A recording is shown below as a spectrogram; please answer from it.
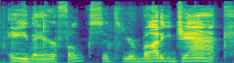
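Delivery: nasal put-on voice, all pushed through the nose. Showing how the put-on podcast voice began: Jack Nicholson impression. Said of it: "it started as a Jack Nicholson".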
